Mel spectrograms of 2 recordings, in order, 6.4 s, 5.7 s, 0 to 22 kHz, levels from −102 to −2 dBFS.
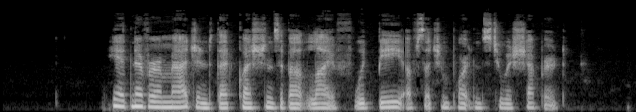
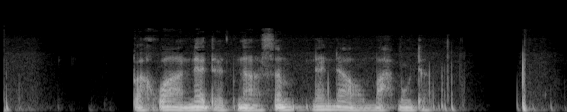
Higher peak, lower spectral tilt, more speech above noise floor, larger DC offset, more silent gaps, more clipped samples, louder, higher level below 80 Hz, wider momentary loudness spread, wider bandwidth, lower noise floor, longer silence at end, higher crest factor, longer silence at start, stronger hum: first, -12 dBFS vs -16 dBFS; second, -4.5 dB/octave vs -10 dB/octave; first, 56 dB vs 46 dB; neither; second, none vs 1.20-1.33 s, 4.91-5.17 s; neither; first, -29 LUFS vs -32 LUFS; second, -66 dBFS vs -44 dBFS; second, 8 LU vs 16 LU; first, 13 kHz vs 6.2 kHz; first, -85 dBFS vs -77 dBFS; first, 0.8 s vs 0.4 s; about the same, 18 dB vs 18 dB; first, 1.1 s vs 0.05 s; neither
